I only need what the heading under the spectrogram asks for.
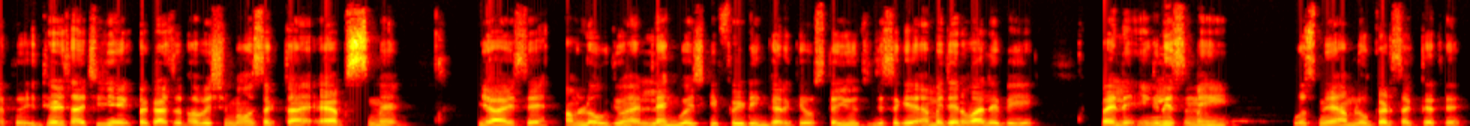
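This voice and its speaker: A man's voice: medium pitch, darkish tone. A man teaching an exam coaching class in a casual, conversational way, often repeating himself and using fillers. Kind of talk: casual Hindi lecture with English terms.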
